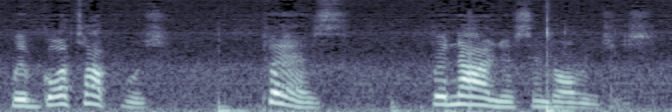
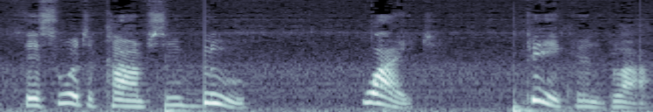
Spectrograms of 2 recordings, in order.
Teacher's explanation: So intonation falls on the last item to show that the list is finished. The last item when called receive the falling tone to show that the list has been exhausted. · You have rising, rising, then the final one falling. So intonation falls on the last item to show that the list is finished. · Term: Rise and fall intonation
